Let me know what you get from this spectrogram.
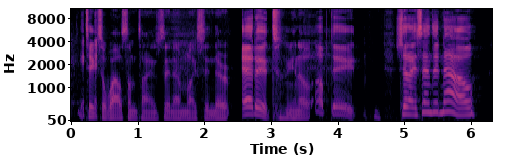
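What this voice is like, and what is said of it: Speaks with a noticeable accent. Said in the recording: “in my fucking accent”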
